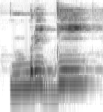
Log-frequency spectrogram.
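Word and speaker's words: ਮ੍ਰਿਗੀ: तो इसका पाठ उच्चारण करना मृगी, इनू मृगी नहीं उच्चारण करना, मम्मे नू सिहारी लगा के पाठ नहीं उच्चारण करना। मम्मा अखर जिहड़ा मुक्ता उच्चारण होएगा, रारे नू सिहारी ला के पाठ उच्चारण होएगा मृगी।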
